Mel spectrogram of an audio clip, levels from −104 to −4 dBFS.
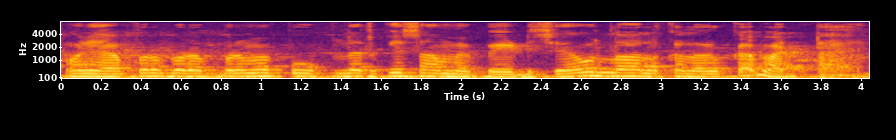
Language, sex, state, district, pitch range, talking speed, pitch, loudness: Hindi, male, Uttar Pradesh, Shamli, 145-165 Hz, 190 wpm, 155 Hz, -14 LUFS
